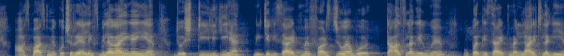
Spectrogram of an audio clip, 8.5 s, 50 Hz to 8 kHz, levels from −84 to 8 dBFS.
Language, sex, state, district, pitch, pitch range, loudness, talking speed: Hindi, female, Uttar Pradesh, Jalaun, 210 Hz, 180-230 Hz, -22 LUFS, 220 wpm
